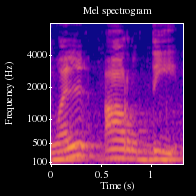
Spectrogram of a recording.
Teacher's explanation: ரா சுக்குன் பெற்று அதற்கு முந்தைய எழுத்தில் ஃபத்ஹா வரும்போது அந்த சுக்குன் பெற்ற ராவை வல்லினமாக உச்சரிக்கணும்.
